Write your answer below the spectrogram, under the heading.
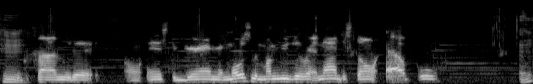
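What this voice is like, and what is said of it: Southern US accent. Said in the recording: “Where exactly are you from with this accent, please? ... I'm from Florence, born and raised. South ... Kakalaki.”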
